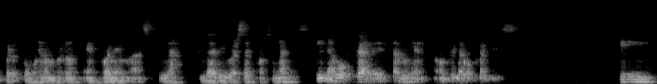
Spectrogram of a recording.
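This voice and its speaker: A man with a Peruvian Spanish accent teaching a language class, checking in with students often and filling pauses with "este". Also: deep voice, vocal fry, darkish tone, dull audio. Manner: explains with frequent checks like "¿no?" and fillers "este". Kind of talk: online class lecture.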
